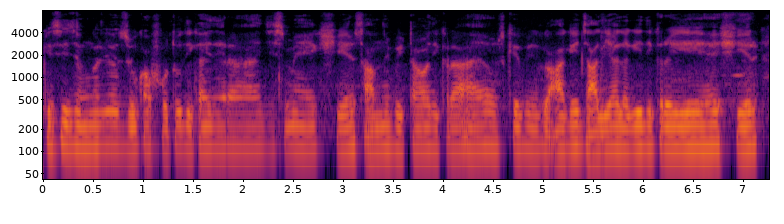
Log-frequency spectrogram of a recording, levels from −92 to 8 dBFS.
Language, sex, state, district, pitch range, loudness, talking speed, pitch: Hindi, male, Bihar, East Champaran, 105-110 Hz, -30 LUFS, 215 wpm, 110 Hz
